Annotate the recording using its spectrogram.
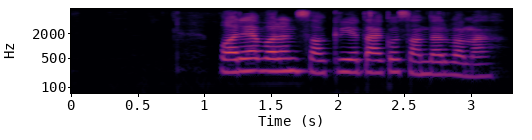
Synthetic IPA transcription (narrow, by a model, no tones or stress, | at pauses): pʌrjabʌɾʌnsʌkrijʌt̪akosʌnd̪ʌrbʱʌma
